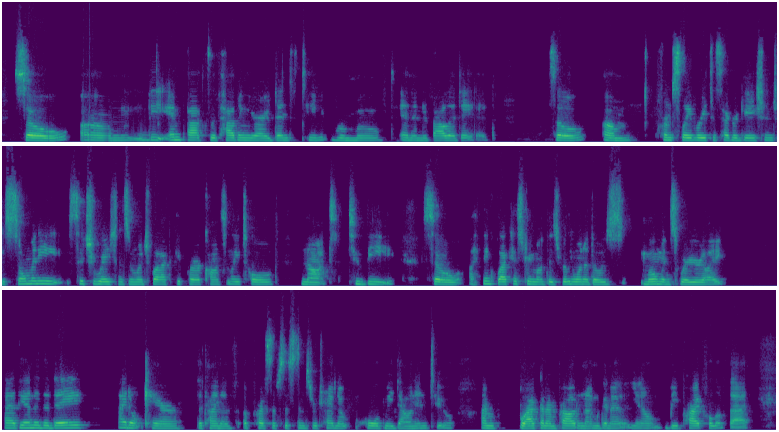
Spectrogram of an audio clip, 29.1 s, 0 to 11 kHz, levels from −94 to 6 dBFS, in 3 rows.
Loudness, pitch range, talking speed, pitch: -33 LUFS, 180-190 Hz, 170 wpm, 185 Hz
